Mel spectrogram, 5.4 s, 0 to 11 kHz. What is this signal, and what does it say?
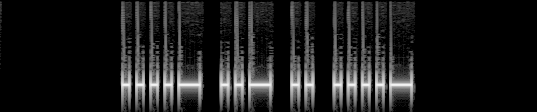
Morse code, heard as a keyed tone, about 17 wpm, 700 Hz. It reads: 4UI4
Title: Four Challenging Letter-Number Combinations 17wpm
